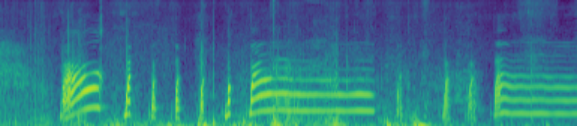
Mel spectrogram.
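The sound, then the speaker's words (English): A chicken clucks in a quick series of short clucks, broken by two drawn-out squawking calls, with no talking over it. “Chicken say.”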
